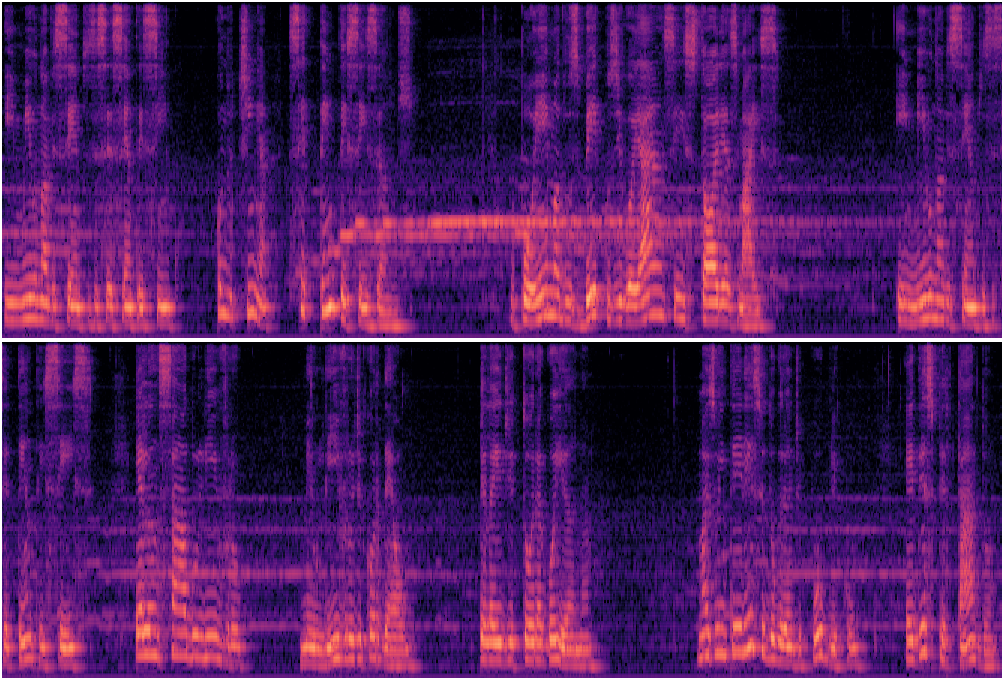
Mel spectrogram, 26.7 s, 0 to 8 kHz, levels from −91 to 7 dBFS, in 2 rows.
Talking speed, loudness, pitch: 80 wpm, -22 LUFS, 180 Hz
